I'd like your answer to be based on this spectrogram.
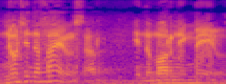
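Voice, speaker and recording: A dutiful police sergeant in a vintage radio drama, reporting in clipped lines with a very sharp, bright tone. A faint hiss sits under the old broadcast. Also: male voice, fairly low pitch, expressive, fast talker. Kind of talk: 1950s radio drama acting.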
